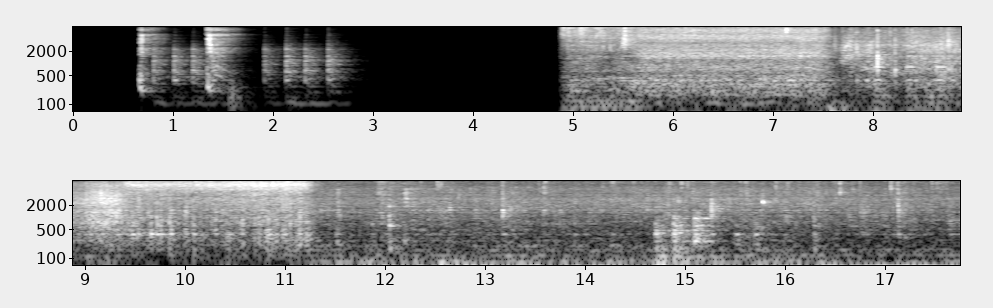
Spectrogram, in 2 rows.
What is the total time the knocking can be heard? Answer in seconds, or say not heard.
4 s.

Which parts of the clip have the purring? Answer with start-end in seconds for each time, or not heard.
not heard.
